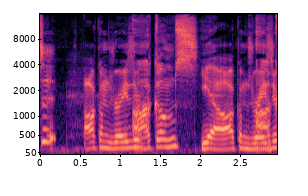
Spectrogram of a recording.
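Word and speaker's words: Occam: yeah about a com's Razer how do you pronounce it aam's Razer aam's yeah aams Razer aams Razer okay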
